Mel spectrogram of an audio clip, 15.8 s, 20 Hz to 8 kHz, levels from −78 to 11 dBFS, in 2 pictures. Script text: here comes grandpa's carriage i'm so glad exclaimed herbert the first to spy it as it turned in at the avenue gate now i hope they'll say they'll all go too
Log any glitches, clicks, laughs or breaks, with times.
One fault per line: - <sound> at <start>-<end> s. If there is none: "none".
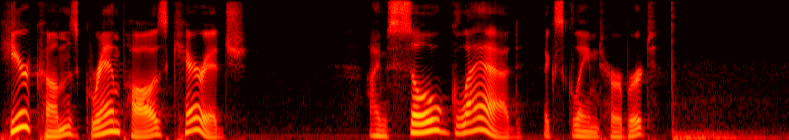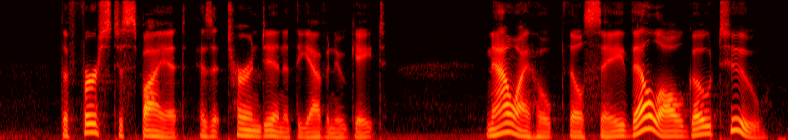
- thud at 6.7-8.3 s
